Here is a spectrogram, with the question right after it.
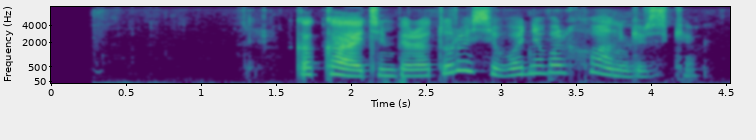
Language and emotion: Russian, positive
